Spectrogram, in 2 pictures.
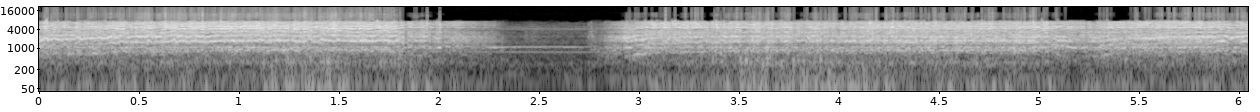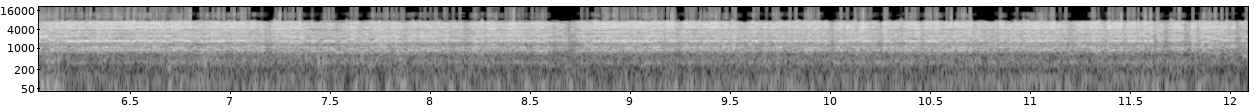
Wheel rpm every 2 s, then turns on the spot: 170, 110, 190, 220, 230, 220.
none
